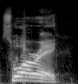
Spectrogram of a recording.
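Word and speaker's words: soirée: Schwarze, Soiree. Is that Soiree? Soiree. There we go.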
